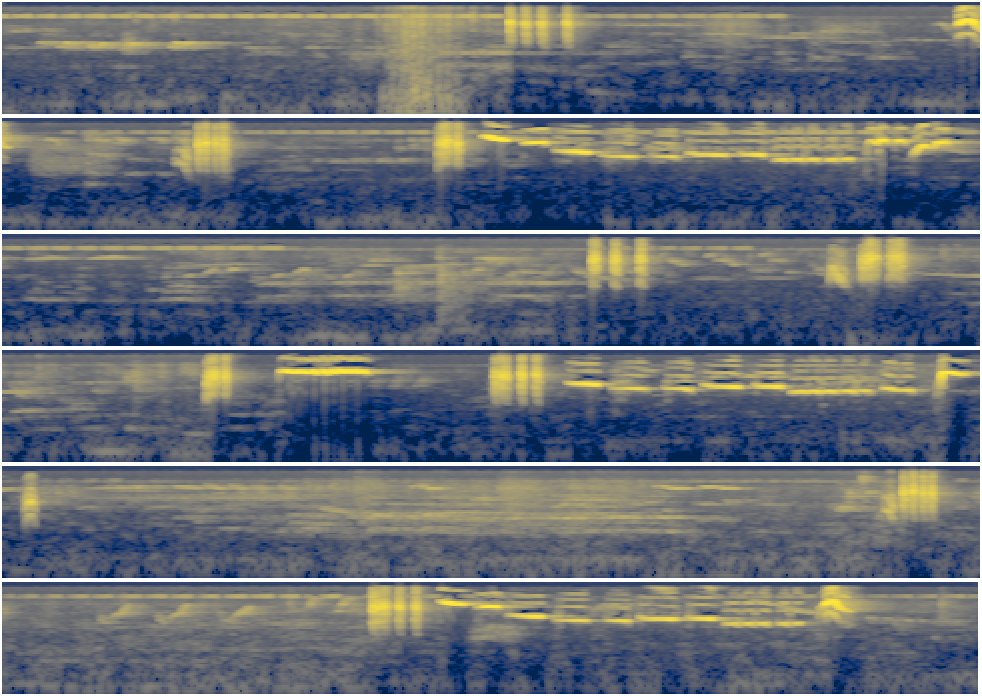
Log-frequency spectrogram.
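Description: Brown-chested jungle flycatcher singing a descending series of clear whistled notes, a phrase it repeats three times, with short sharp notes in between. A thin steady high tone runs underneath for much of the time, and there is a single low thump about two seconds in.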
